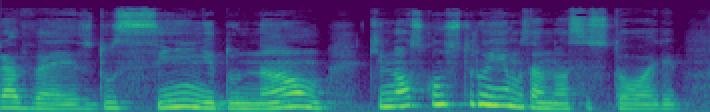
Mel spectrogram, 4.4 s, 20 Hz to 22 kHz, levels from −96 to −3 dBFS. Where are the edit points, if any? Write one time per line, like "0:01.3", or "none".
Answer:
none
